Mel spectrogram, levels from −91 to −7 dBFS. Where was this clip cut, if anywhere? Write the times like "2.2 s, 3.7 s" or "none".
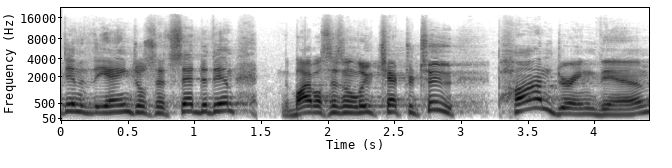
1.5 s, 3.2 s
